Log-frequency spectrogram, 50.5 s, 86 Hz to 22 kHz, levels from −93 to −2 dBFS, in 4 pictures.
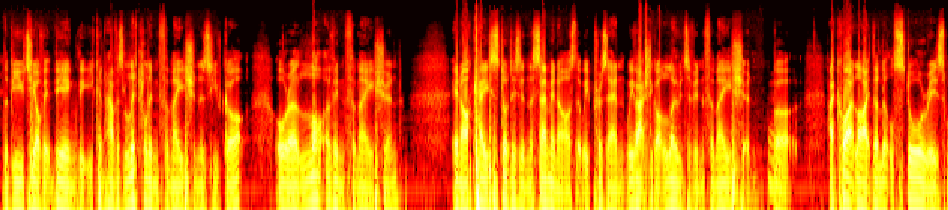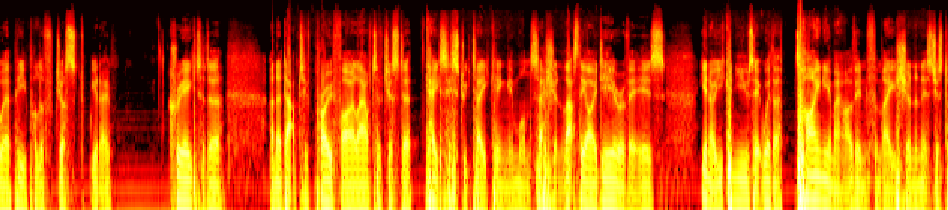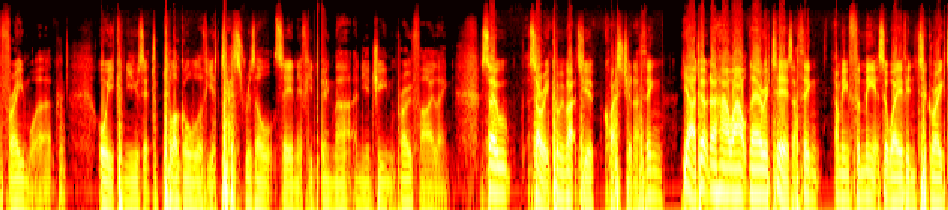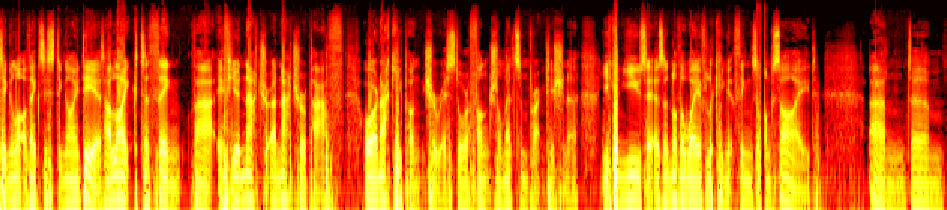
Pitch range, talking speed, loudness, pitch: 85-105 Hz, 205 wpm, -16 LUFS, 95 Hz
